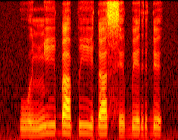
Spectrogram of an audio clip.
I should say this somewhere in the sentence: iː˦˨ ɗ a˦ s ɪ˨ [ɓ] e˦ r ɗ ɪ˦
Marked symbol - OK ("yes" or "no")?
yes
